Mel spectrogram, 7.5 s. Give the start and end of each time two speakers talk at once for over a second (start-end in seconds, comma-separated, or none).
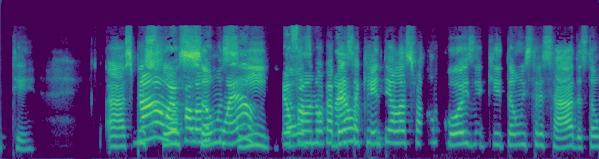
1.6-4.5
